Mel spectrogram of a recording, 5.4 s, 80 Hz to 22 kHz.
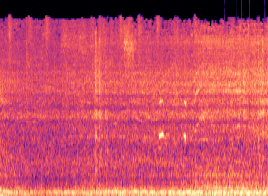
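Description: LADA 2101 with a swapped-in Kawasaki ZZR1100 inline-four motorcycle engine driving toward the listener at a steady pitch. The rough engine note grows louder as the car approaches.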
